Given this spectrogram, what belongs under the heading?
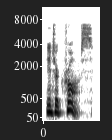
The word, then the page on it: intercross: British English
